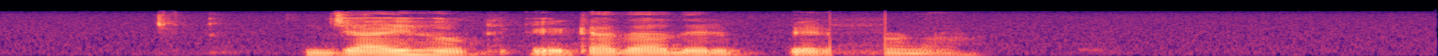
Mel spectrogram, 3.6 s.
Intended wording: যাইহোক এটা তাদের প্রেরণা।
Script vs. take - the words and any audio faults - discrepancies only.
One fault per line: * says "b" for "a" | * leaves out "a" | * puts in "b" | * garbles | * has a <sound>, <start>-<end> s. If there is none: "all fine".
* has a dropout, 2.1-2.2 s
